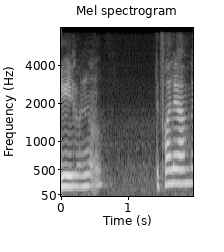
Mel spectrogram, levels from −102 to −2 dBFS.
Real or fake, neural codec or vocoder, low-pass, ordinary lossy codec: fake; codec, 16 kHz in and 24 kHz out, 0.8 kbps, FocalCodec, streaming, 65536 codes; 7.2 kHz; none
